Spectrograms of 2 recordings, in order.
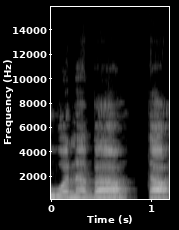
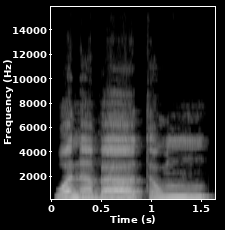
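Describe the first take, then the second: First: व ना बा ता ending on open long aa; stopping form. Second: व ना बा तऊं slow, ending in held nasal hum; merged with ghunna. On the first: Teacher showing the pause form, ता ending open. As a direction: end ता open, no nasal, and stop. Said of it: "और रुकेंगे तो". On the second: Teacher showing non-stop reading, slow nasal तऊं. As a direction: draw out तऊं through the nose. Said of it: "इदगाम with गुन्ना हो जाएगा". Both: Shown as a demonstration.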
